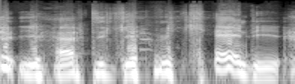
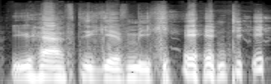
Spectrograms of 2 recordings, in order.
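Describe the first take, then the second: First: Slower, insisting through laughter; laughing repeat. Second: Said in the usual way. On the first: Retold or imitated. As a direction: repeat the demand while cracking up. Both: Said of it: "It's a rule".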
